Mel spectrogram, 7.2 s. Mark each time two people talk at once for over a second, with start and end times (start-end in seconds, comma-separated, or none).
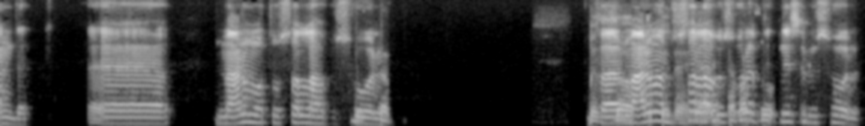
4.9-6.5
